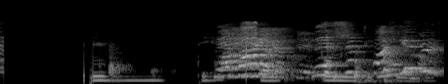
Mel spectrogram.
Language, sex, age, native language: Icelandic, female, 9, Icelandic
